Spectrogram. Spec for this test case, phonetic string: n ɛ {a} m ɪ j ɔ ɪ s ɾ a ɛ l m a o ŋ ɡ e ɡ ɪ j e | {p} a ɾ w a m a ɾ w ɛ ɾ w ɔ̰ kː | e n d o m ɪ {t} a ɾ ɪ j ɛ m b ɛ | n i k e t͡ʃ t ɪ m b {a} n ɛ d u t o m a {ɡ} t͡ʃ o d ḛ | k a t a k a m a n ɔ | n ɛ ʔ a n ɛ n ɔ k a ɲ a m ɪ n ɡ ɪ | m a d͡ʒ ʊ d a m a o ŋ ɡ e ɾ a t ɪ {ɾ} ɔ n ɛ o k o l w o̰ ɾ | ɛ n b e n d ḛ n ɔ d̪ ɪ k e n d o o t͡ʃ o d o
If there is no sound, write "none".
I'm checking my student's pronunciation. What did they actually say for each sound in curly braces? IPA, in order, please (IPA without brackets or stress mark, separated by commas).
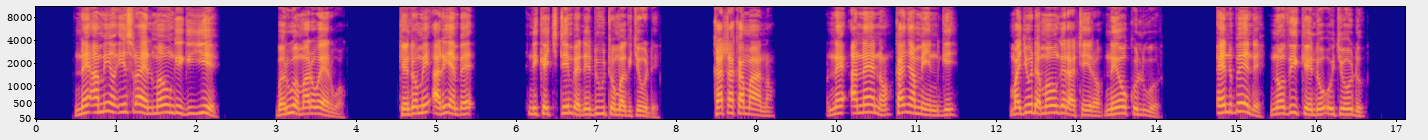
a, b, ʔ, ɛ, ɡ, ɾ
